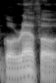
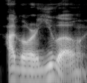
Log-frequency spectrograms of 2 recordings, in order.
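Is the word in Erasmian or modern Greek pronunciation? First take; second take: modern; Erasmian. First: It is said in modern Greek pronunciation. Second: It is said in Erasmian Greek pronunciation. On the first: "if you're using uh, modern pronunciation" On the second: "if you're using an Erasmian pronunciation"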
